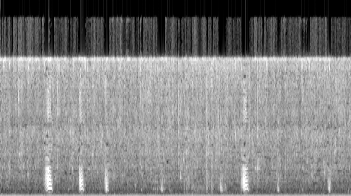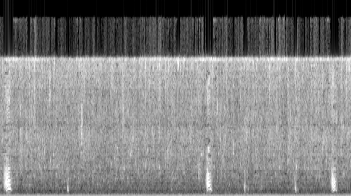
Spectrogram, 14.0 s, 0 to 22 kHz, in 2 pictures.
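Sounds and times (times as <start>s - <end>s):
steady low hum: 0.2s - 14.0s
animal giving sharp cries: 0.9s - 2.2s, 2.8s - 7.4s, 11.1s - 11.4s, 13.6s - 13.9s.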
